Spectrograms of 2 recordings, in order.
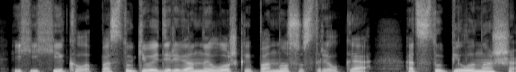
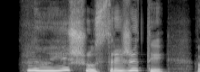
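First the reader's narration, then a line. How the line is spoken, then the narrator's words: Exclamation. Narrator (Russian): воскликнула она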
